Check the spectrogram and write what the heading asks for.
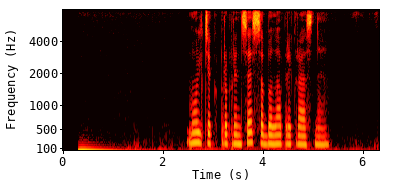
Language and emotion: Russian, neutral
